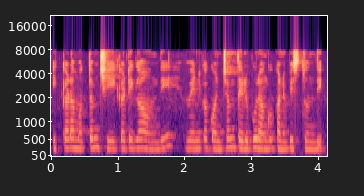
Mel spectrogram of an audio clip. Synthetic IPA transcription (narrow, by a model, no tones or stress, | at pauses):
ikːɐɽɐmɔt̪ːɐmt͡ʃiːkɐʈiɡaːund̪iʋe̞nukɐko̞ɲt͡ʃe̞mt̪e̞lupuɾɐŋɡukɐnipist̪und̪i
